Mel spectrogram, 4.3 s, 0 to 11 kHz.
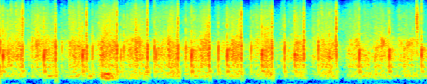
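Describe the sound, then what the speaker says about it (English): An audience claps at a Defense Logistics Agency Hall of Fame 2024 ceremony, dense steady applause from a full room holding at an even level, with a faint voice now and then beneath it. "Please join me in a round of applause for these folks."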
